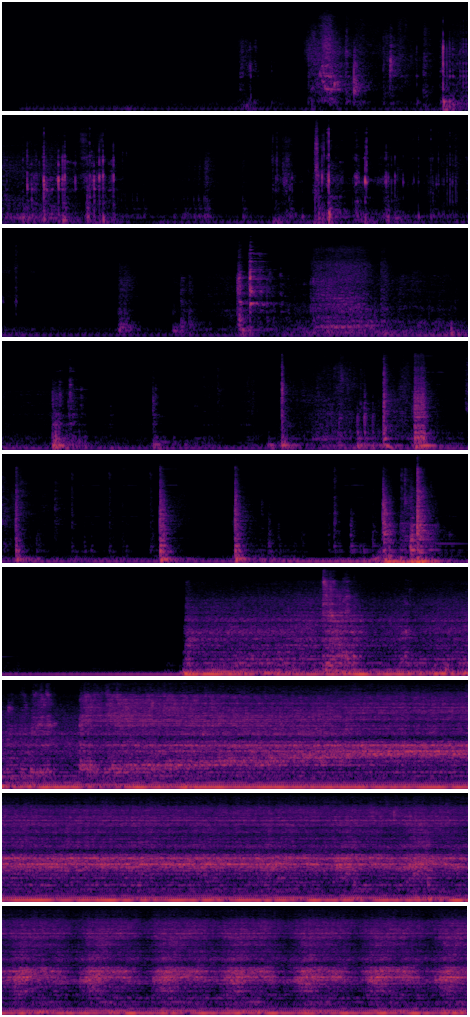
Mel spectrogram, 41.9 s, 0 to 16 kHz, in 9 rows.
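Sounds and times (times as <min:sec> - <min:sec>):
steady low hum: 0:18.3 - 0:41.9.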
